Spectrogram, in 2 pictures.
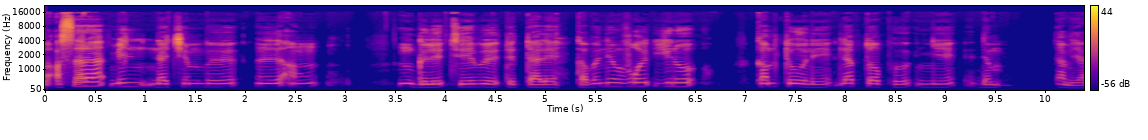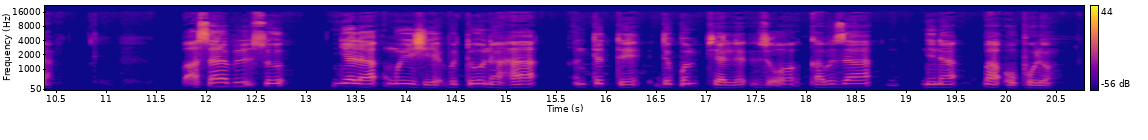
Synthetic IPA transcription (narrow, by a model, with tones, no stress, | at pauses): pa̰˨ʔa˨sa˦ɾa˦mi˦nːa˨t͡ʃi˦mbɨ˦ | n̩˦la̰˦˨ʔa˦ŋ | ŋ̩˦ɡɨ˨lɨ˦tʰeː˦bɨ˦˨tɨ˨ta˦lɨ˦ka˨bɨ˦nɨ˦n˦vʊ˦ʔʊ˦ji˦no˦ | ka˦mtoː˦nɨ˨la˦btɔ˦pʰʊ˦n̩˦ɲɛ˦dɨ˦m | ta˦m˨ja˨ | pa̰˨ʔa̰˨sa˦ɾa˦bɨ˦lso˦ | ɲɛ˦la˦ŋʊ˦n˦ʒɛ˨bɨ˦toː˦nɨ˨ɦa˦ | n̩˦tɨ˦tɨ˨dɨ˦k͡pɨ˦mpi˨ɛ˨lːɨ˨zʊ̰˦ʔʊ˦ka˨bɨ˦zaː˦ | ni˦na˦ | k͡pa˦ʔo˨pʰo˨lo˨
